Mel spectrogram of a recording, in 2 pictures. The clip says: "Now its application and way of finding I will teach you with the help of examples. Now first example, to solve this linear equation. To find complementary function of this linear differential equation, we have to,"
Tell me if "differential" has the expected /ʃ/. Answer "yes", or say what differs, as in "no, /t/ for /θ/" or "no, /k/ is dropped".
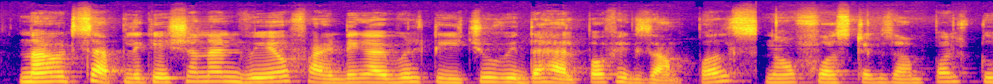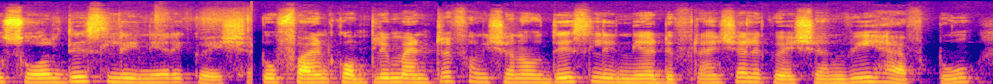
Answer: yes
